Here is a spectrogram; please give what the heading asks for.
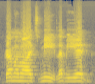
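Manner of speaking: loud, high urgent call. A narrator's reading. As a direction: call through the door urgently. Boy calling through door.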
